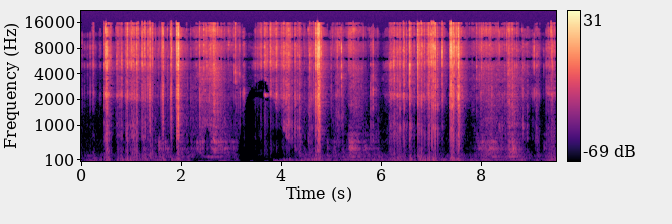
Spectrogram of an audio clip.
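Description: A knife blade cuts a solid light-green bar of soap held in the palm into small cubes and scrapes away crumbs. The result is dry, crunchy cutting: bright, crisp crackles and scrapes in irregular bursts, with a brief pause partway through.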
